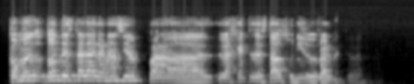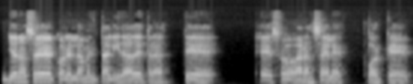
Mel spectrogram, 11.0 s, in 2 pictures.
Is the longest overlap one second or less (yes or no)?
yes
